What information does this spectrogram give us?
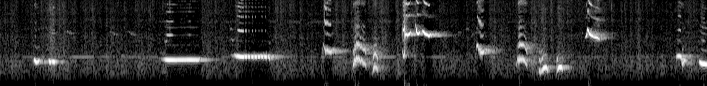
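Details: A pied butcherbird sitting on a porch in the rain, known to mimic magpies, koels, babblers and dogs, sings a varied run of clear fluting whistles, steady, swooping and warbling, with mimicked sounds in short phrases every second or so.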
